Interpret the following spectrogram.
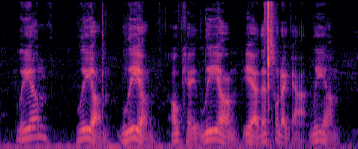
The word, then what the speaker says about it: Liam: And then we have another one of Layums who's giving me the pronunciation, which I appreciate. SM9. I'm always pronouncing it as Layum. That okay? So what did Helen say it was? It's pronounced Liam.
